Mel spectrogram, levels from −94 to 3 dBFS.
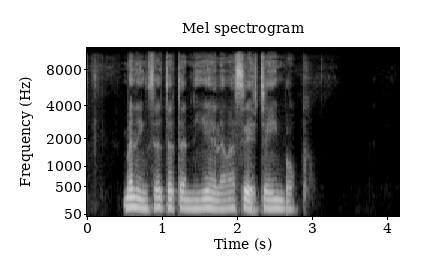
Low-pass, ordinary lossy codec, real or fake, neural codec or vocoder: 10.8 kHz; AAC, 64 kbps; fake; codec, 24 kHz, 0.9 kbps, WavTokenizer, small release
